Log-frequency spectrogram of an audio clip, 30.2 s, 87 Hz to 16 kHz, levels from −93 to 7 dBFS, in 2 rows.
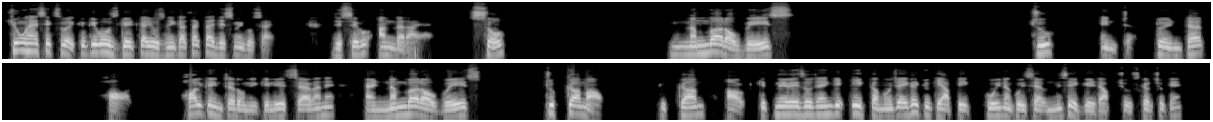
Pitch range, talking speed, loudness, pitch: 125-160 Hz, 145 wpm, -19 LUFS, 140 Hz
